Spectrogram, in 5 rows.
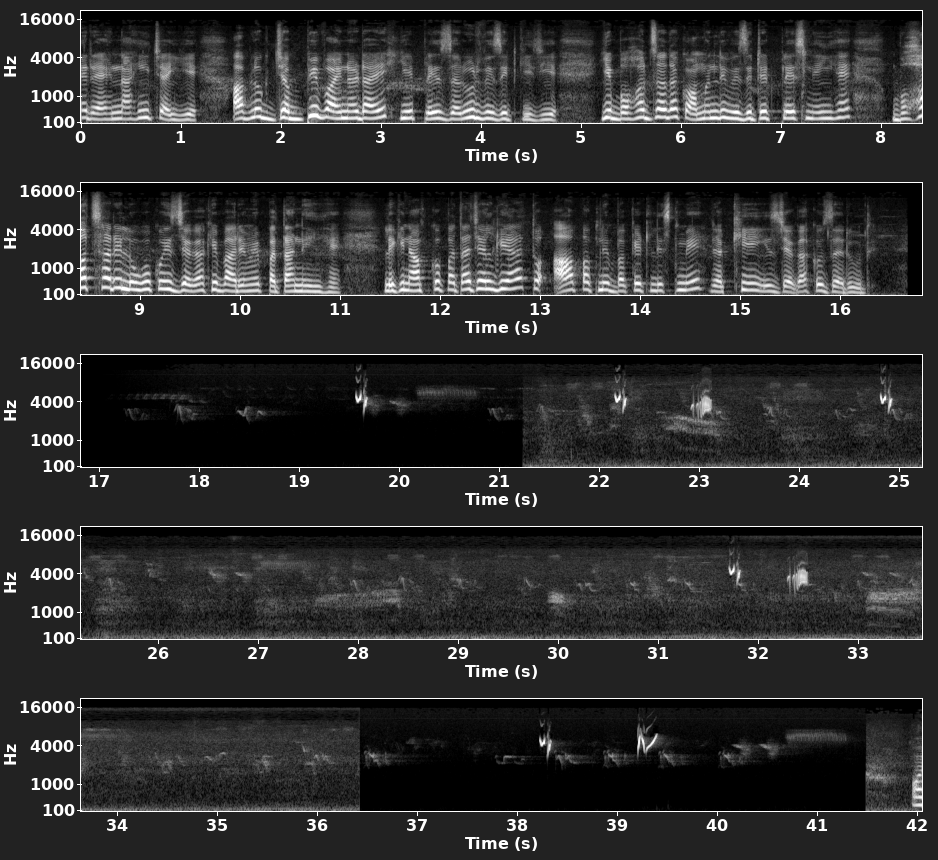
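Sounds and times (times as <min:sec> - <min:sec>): birds chirping: 0:19.6 - 0:42.0
low open-air background hum: 0:21.3 - 0:36.4.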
